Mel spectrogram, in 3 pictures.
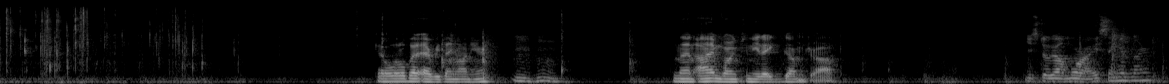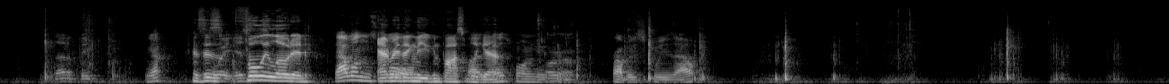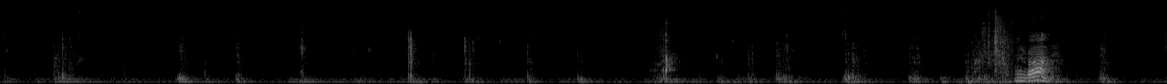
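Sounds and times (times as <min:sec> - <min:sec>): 
crunching and chewing a crisp gingerbread cookie: 0:00.0 - 0:03.8, 0:16.9 - 0:35.0
low hum: 0:00.0 - 0:35.0
speech: 0:03.8 - 0:05.8, 0:06.7 - 0:08.5, 0:10.3 - 0:18.8.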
